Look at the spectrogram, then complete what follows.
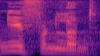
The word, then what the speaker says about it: Newfoundland: did that murder in New Finland." No, it's New Foundland. But actually, both men were right because at the time both pronunciations were perfectly acceptable.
